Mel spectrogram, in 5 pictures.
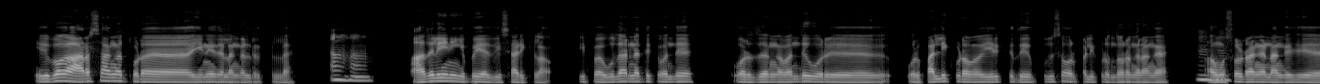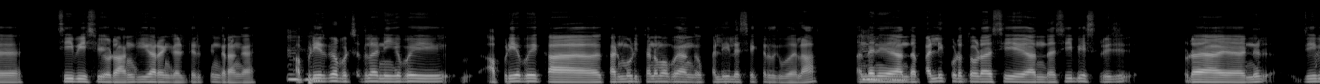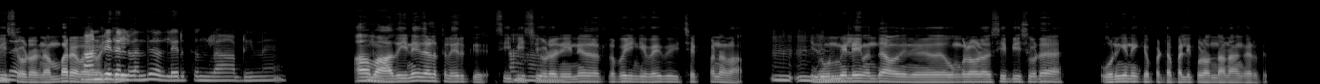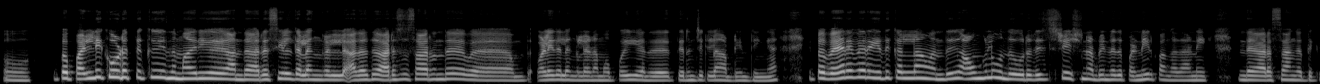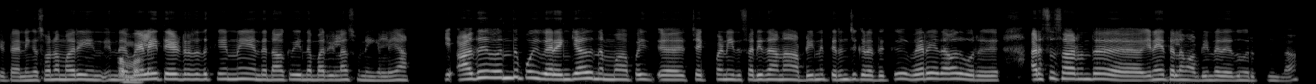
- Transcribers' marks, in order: other background noise; in English: "ரெஜிஸ்ட்ரேஷன்"; tapping
- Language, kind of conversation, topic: Tamil, podcast, வலைவளங்களிலிருந்து நம்பகமான தகவலை நீங்கள் எப்படித் தேர்ந்தெடுக்கிறீர்கள்?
